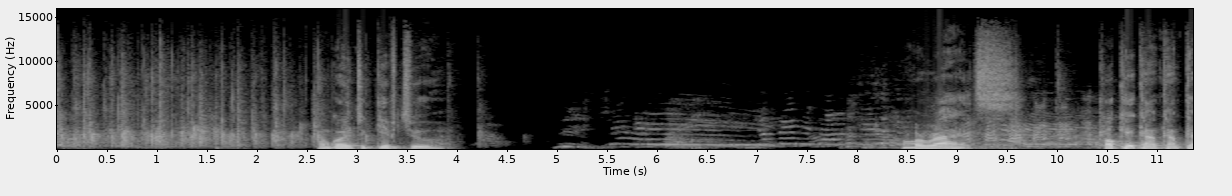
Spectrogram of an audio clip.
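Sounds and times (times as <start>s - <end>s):
group of people clapping together: 0.0s - 4.6s, 8.4s - 11.3s
speech: 2.6s - 4.0s, 8.5s - 9.4s, 10.4s - 11.3s
laughter: 6.6s - 11.3s.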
